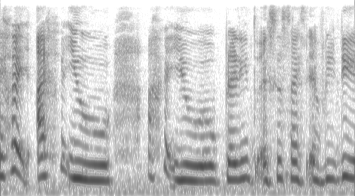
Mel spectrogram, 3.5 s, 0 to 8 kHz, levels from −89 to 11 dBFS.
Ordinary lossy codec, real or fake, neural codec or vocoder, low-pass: none; real; none; 7.2 kHz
